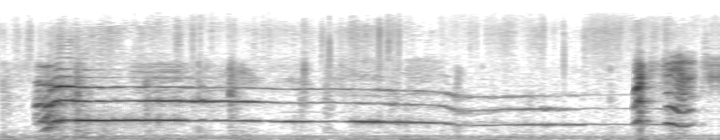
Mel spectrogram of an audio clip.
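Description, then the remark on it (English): A dog lets out one long, wolf-like howl, a steady mournful tone that sags slightly in pitch over about four seconds before breaking off into a brief rougher yelp at the end. “Probably a dog down the street howling.”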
